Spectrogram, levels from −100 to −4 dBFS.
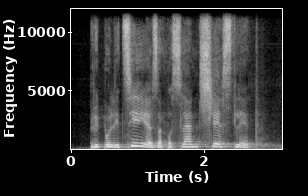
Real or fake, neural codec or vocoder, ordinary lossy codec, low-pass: fake; codec, 24 kHz, 3 kbps, HILCodec; none; none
